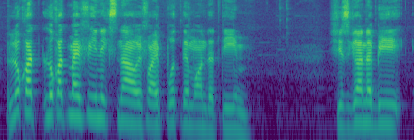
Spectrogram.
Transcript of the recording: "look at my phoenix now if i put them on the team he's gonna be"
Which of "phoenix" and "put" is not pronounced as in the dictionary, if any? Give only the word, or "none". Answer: none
